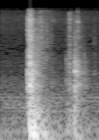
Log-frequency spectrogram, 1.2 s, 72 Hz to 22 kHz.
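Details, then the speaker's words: 2005 Toyota Sienna door after replacing door check assembly (Dorman 924-147): one solid thud and light latch click, no popping or rattle; door closes normally. "completely sound free no more popping sound"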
